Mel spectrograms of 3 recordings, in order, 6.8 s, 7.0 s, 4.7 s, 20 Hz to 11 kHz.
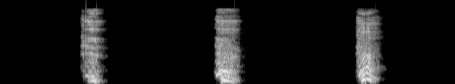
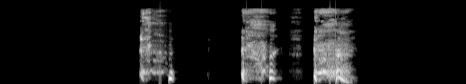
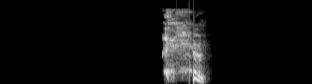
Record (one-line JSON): {"exhalation_length": "6.8 s", "exhalation_amplitude": 29667, "exhalation_signal_mean_std_ratio": 0.26, "three_cough_length": "7.0 s", "three_cough_amplitude": 28334, "three_cough_signal_mean_std_ratio": 0.34, "cough_length": "4.7 s", "cough_amplitude": 27437, "cough_signal_mean_std_ratio": 0.26, "survey_phase": "beta (2021-08-13 to 2022-03-07)", "age": "65+", "gender": "Male", "wearing_mask": "No", "symptom_none": true, "smoker_status": "Ex-smoker", "respiratory_condition_asthma": false, "respiratory_condition_other": false, "recruitment_source": "REACT", "submission_delay": "12 days", "covid_test_result": "Negative", "covid_test_method": "RT-qPCR", "influenza_a_test_result": "Negative", "influenza_b_test_result": "Negative"}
